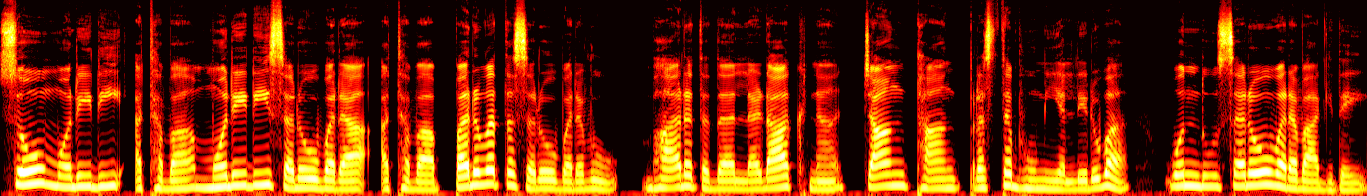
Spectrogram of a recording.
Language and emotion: Kannada, neutral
